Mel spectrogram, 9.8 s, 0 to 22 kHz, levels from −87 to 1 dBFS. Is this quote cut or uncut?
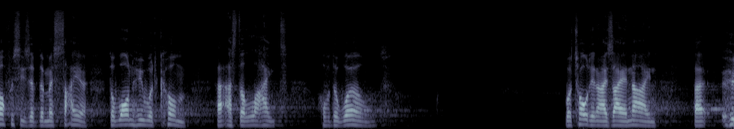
uncut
